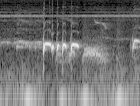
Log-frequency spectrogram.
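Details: Cemani zebra dove with a big voice, used as a lure to make other doves call and to heighten breeding drive, gives a single fast run of four bubbling hooted notes. A soft dove chorus continues underneath.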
